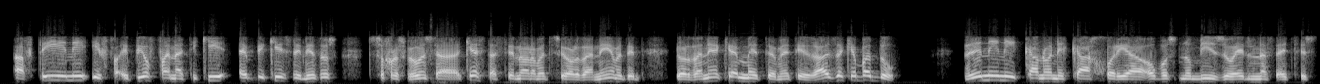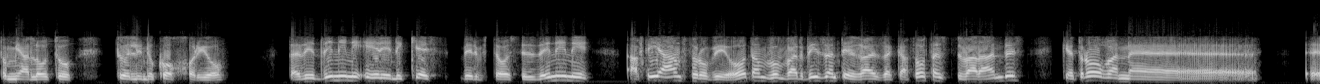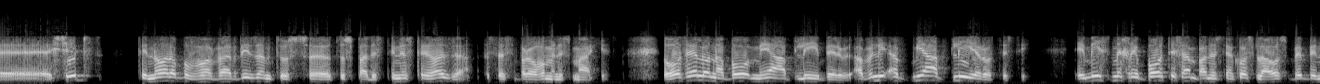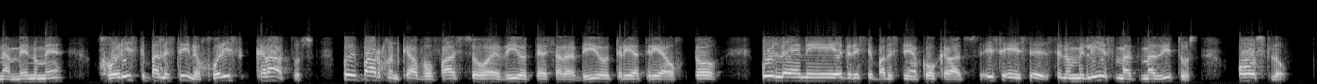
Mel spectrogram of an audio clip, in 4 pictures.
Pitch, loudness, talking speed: 170 Hz, -14 LUFS, 140 wpm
